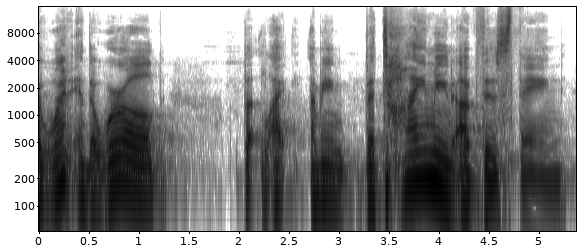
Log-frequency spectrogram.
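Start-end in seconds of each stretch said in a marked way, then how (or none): 0.0-1.3 incredulous. Retold or imitated. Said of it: "I said".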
